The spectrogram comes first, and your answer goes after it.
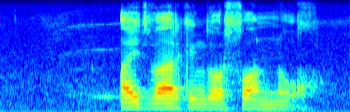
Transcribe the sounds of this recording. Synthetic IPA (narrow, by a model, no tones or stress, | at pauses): ʔœɥtværkəŋdɑːrfɐnːɔχ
